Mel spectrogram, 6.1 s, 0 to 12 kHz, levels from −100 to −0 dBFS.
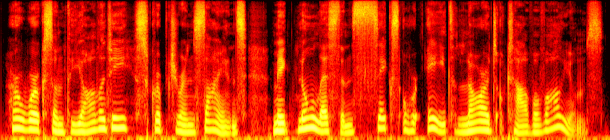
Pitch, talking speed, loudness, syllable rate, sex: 155 Hz, 165 wpm, -19 LUFS, 5.2 syllables/s, female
